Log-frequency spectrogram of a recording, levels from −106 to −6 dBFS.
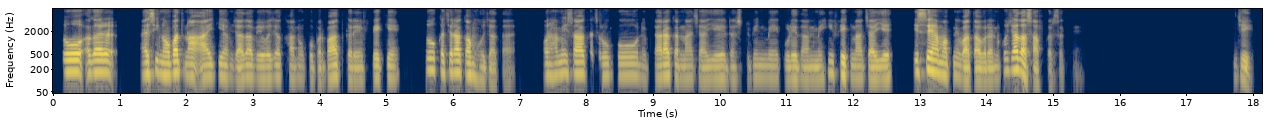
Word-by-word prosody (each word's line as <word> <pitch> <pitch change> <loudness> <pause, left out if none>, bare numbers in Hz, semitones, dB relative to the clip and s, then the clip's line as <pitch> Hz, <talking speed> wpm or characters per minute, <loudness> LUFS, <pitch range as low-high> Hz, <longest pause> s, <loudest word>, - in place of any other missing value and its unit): तो 175 0 +7
अगर 170 0 +5 0.5
ऐसी 150 +3 0
नौबत 160 +2 +5
ना 140 -1 +3
आए 130 +1 0
कि 140 +1 -8
हम 125 -2 -8
ज़्यादा 120 +3 -1
बेवज़ह 120 +1 -5
ख़ानों 120 -1 -13
को 115 0 -14
बर्बाद 125 +4 0
करें, 110 -1 -7
फ़ेंके 125 +1 -6 0.4
तो 190 0 0
कचरा 170 +1 +4
कम 145 -1 +3
हो 115 - -9
जाता 100 -3 -12
है - - -22 0.4
और 145 0 -4
हमेशा 155 +2 +1
कचरों 140 -3 -11
को 140 0 -7
निपटारा 125 +3 0
करना 120 -1 -7
चाहिए, 115 +1 -7
डस्टबिन 115 +2 -14
में 120 -1 -12
कूड़ेदान 115 0 -6
में 115 +1 -8
ही 160 - -7
फ़ेंकना 130 -5 -2
चाहिए। 115 +1 -2 0.4
इससे 170 +3 +6
हम 170 -5 +5
अपने 140 -1 -5
वातावरण 105 -1 0
को 185 +9 -12
ज़्यादा 195 +1 +8
साफ़ - - -4
कर - - -16
सकते - - -24
हैं। - - -40 2.3
जी। - - -7
130 Hz, 150 wpm, -22 LUFS, 115-155 Hz, 2.3 s, ज़्यादा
